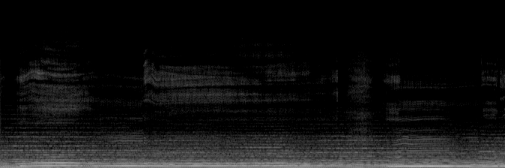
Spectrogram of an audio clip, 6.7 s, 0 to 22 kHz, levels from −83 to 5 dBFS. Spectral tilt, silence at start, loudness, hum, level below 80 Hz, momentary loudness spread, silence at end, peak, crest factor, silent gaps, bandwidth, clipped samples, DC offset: -7.5 dB/octave; 0 s; -31 LUFS; none; -48 dBFS; 9 LU; 0 s; -18 dBFS; 12 dB; none; 14 kHz; under 0.1%; under 0.1%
